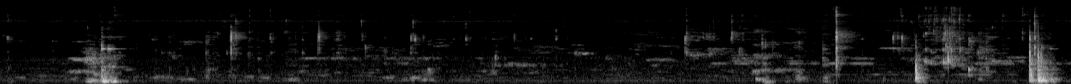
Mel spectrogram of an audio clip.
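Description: Close-up eating sounds: chewing with many small wet mouth clicks and smacks, and a few louder short mouth sounds about a second in and near the end.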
